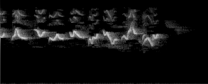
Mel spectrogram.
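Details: Ultramarine grosbeak song used for training a pet bird to sing: a rapid run of about eleven warbled, slurred whistled notes, high and sweet, dipping and rising, fading out at the end; clean recording with no other sounds.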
